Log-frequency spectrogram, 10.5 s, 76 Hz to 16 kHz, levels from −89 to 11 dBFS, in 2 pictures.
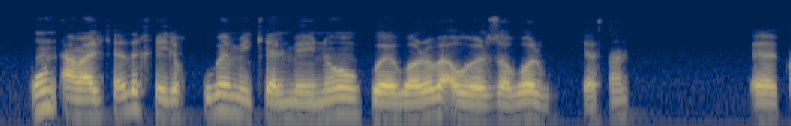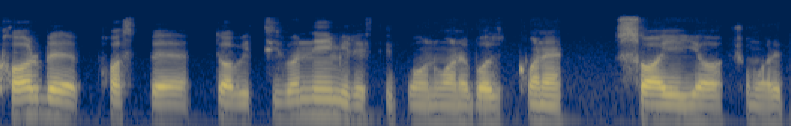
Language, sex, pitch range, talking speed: English, male, 105-130 Hz, 155 wpm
